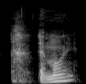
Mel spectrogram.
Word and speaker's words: Emily: and pape and mmm I feel like just people from Indiana I don't know why say my name like with an e at the beginning Emily Emily well how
